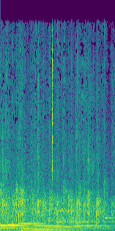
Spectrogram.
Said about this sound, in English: And it's not only a foundation that I laid in him, thank you, Jesus, but his grandmother, who's celebrating her birthday today. So let's give her a hand clap of praise.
